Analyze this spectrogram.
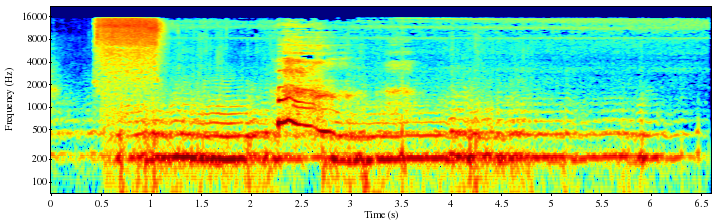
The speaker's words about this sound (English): That's tickling. Bees are in my room. Bees! Are you surprised? Bees!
